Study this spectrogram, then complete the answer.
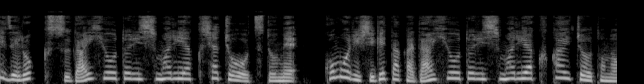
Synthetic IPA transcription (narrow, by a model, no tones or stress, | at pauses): ize̞ɾo̞kːɯ̟̥sɨd̪aiço̞ːt̪o̞ɾʲiɕimaɾʲijakɯ̟̥ɕat͡ɕo̞ːt͡sɨ̥t̪o̞me̞ | ko̞mo̞ɾʲiɕiɡe̞t̪akad̪aiço̞ːt̪o̞ɾʲiɕimaɾʲijakɯ̟̥kait͡ɕo̞ːt̪o̞no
